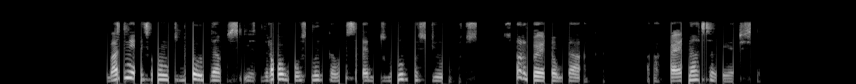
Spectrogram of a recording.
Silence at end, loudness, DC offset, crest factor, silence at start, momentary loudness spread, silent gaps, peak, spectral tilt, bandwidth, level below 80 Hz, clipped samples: 1.05 s; -21 LUFS; under 0.1%; 20 dB; 1.05 s; 11 LU; 4.78-4.83 s, 4.92-5.01 s, 5.11-5.16 s, 5.98-6.03 s, 6.15-6.20 s, 6.30-6.37 s, 6.65-6.70 s; -2 dBFS; -3.5 dB/octave; 8 kHz; -56 dBFS; under 0.1%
